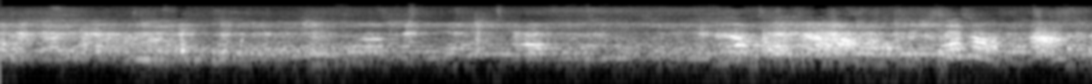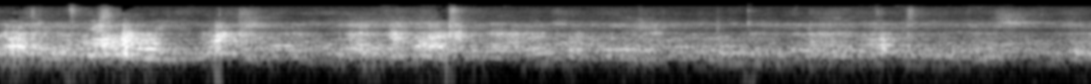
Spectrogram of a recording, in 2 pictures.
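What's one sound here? A room full of young people chatter and talk over one another nearby.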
